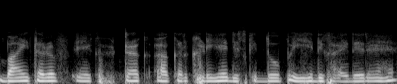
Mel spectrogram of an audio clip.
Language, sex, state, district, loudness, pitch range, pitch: Hindi, male, Chhattisgarh, Bastar, -16 LUFS, 150-165 Hz, 155 Hz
